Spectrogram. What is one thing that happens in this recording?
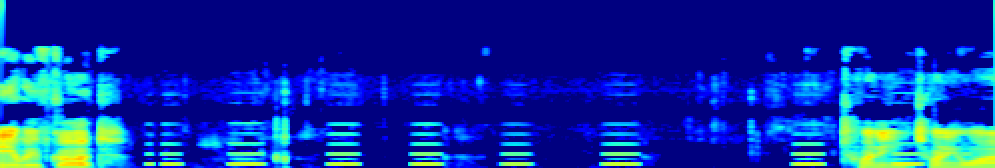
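A metal detector gives short, evenly spaced beeps.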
